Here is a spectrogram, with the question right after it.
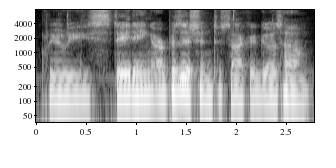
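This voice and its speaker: A man's voice: medium pitch, flat delivery, moderate pace, darkish tone. A man hosting a game reaction, reading visual novel text aloud and adding informal, sweary commentary. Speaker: video game reaction host. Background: game music.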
